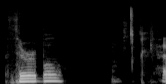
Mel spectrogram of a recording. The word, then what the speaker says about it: thurible: Thurible. How do you spell it? With something engraved on it. Thurible. Thurible. It sounds kind of like thimble, but it's different.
